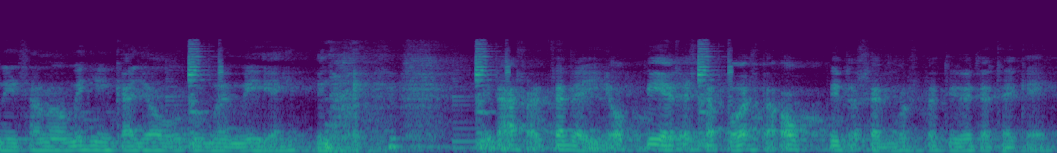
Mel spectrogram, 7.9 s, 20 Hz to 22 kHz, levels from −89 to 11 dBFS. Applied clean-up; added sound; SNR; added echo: none; Guitar; 4 dB; reverberation time 1.5 s.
